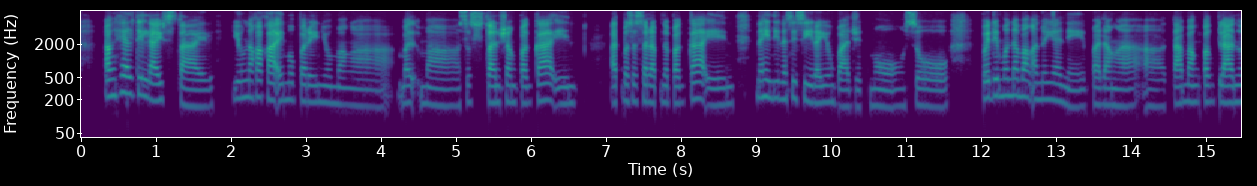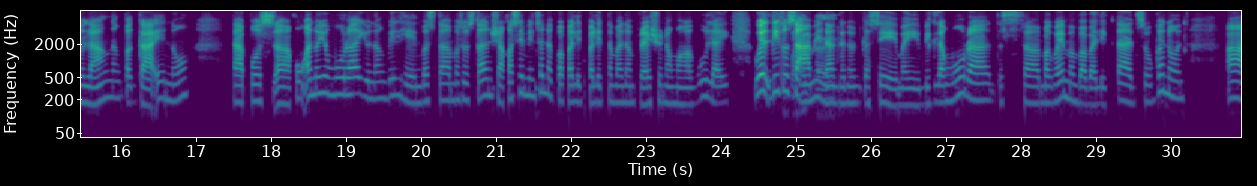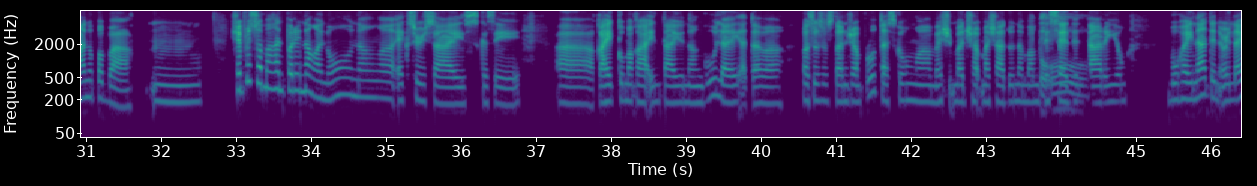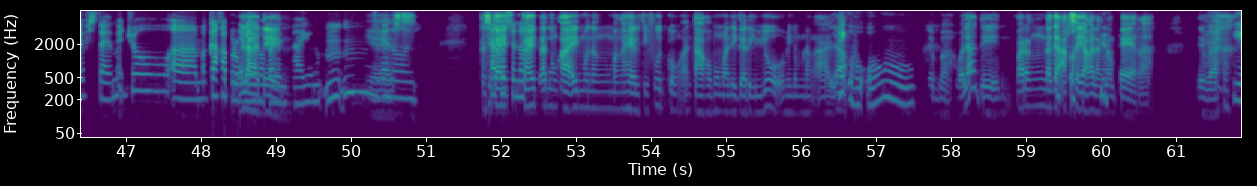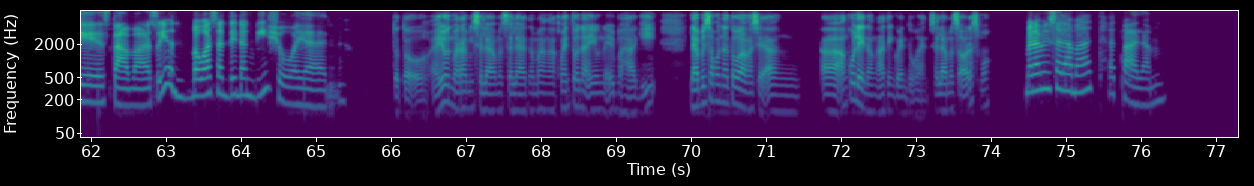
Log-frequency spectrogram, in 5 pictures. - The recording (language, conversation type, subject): Filipino, podcast, Paano ka nakakatipid para hindi maubos ang badyet sa masustansiyang pagkain?
- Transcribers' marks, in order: tapping; in English: "desedentary"; laughing while speaking: "yon"; laughing while speaking: "di ba?"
